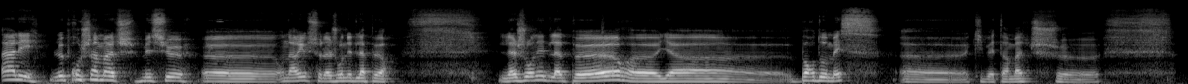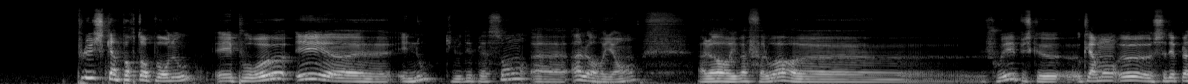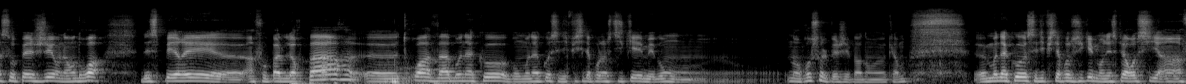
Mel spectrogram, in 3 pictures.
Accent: French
